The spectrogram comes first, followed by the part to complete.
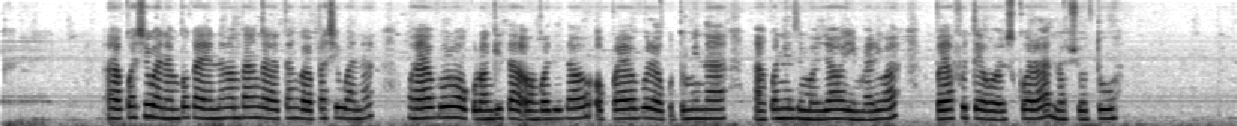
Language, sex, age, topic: Oshiwambo, female, 25-35, finance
